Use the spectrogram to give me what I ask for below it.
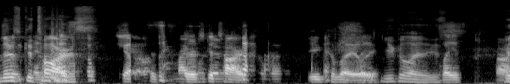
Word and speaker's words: ukulele: ukuleles. Plays guitar. It's pronounced ukulele if you want to be official. Ukulele. If you go to Hawaii, that's how they pronounce it.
